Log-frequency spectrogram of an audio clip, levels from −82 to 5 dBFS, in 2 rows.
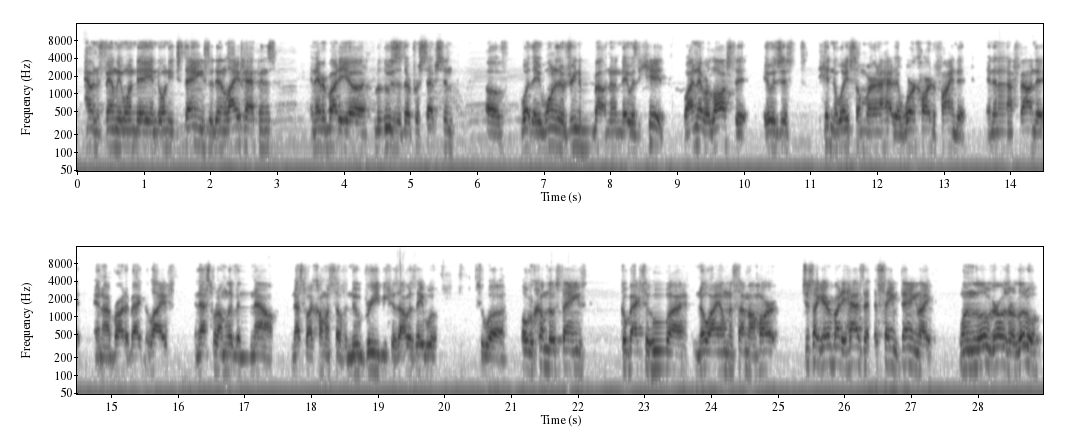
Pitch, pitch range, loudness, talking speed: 120 Hz, 115-130 Hz, -23 LUFS, 235 wpm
